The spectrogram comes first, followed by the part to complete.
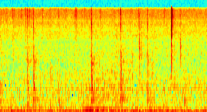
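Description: A few faint, light ticks over a low background as a spanner is held under heavy load on a seized EGR plate bolt.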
